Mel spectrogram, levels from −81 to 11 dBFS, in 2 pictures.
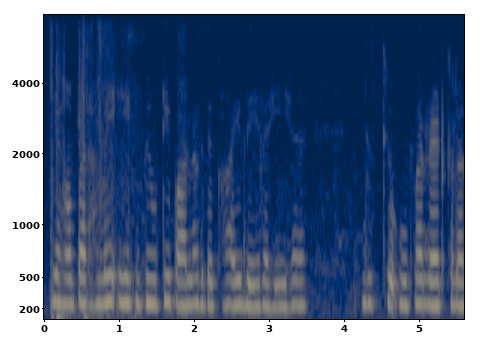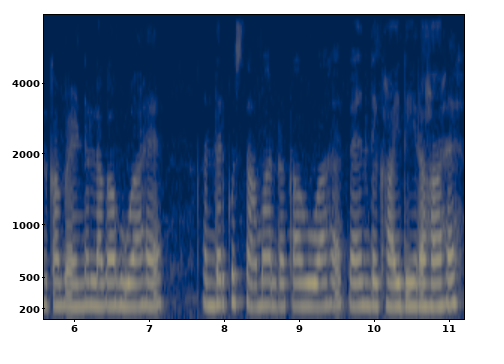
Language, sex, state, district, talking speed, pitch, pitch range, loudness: Hindi, female, Bihar, Lakhisarai, 160 wpm, 225 Hz, 220-240 Hz, -30 LUFS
